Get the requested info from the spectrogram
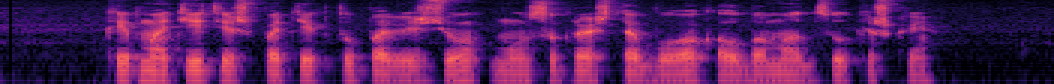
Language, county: Lithuanian, Kaunas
